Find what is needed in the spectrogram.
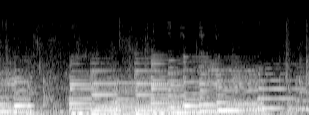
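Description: Piano playing slow, sustained chords, with a new chord struck about a second and a half in.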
